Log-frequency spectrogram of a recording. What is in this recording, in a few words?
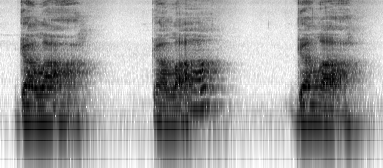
"galaa", Dhurga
